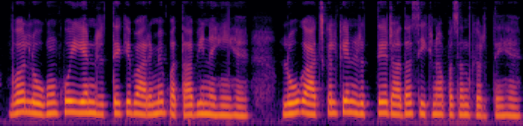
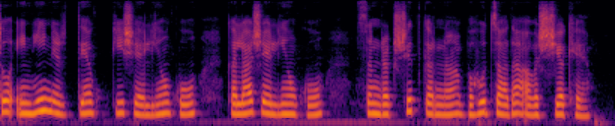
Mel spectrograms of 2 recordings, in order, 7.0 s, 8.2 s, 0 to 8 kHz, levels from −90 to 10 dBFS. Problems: background sounds at intervals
